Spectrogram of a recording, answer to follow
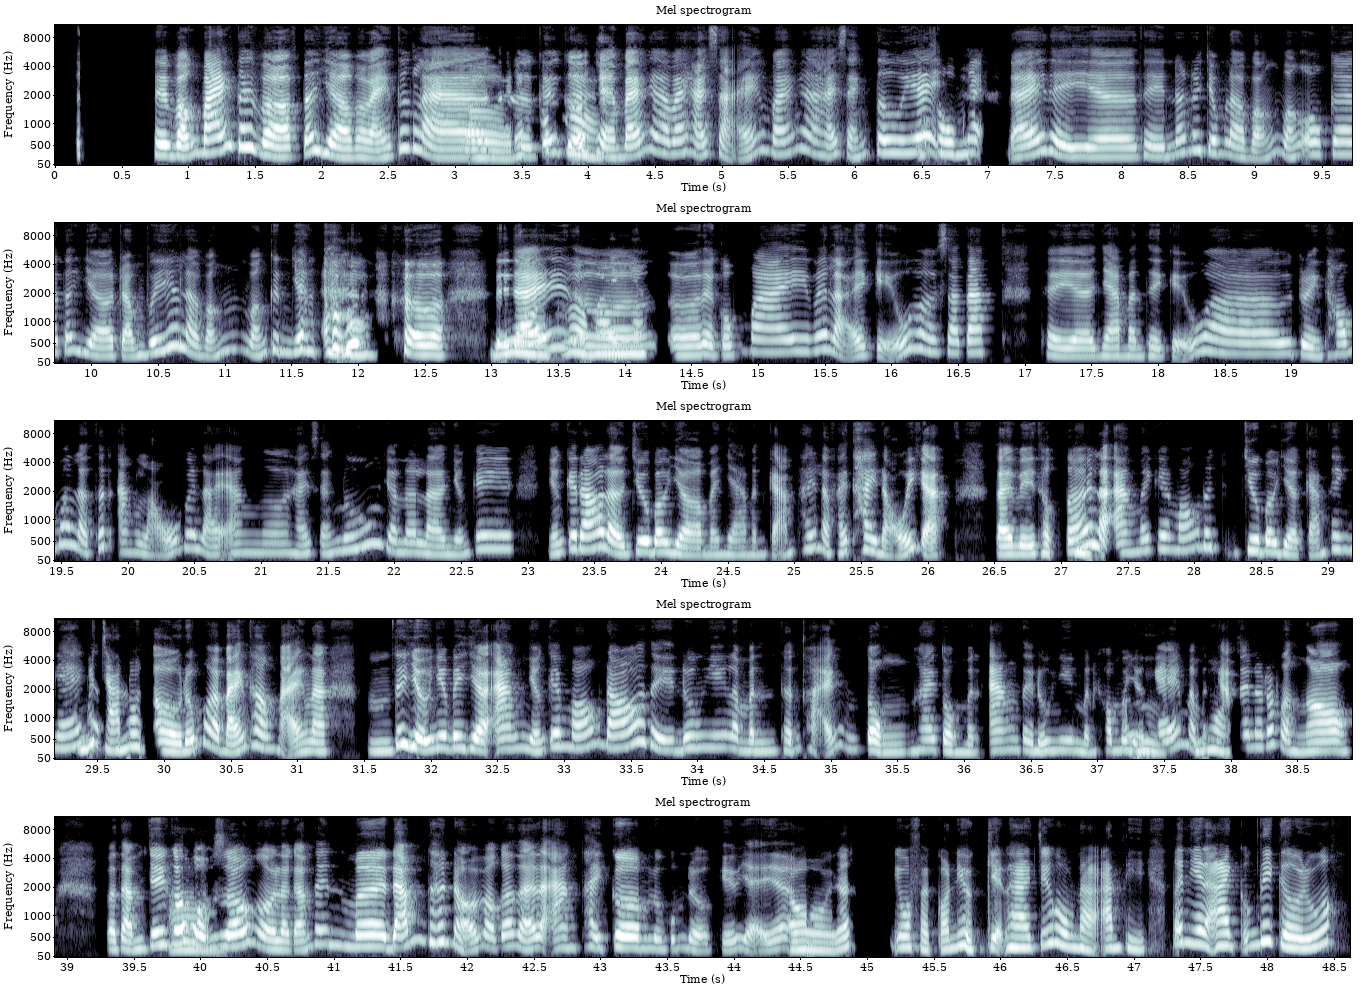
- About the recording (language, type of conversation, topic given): Vietnamese, podcast, Bạn và gia đình có truyền thống ẩm thực nào đặc biệt không?
- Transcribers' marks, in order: other noise; other background noise; laughing while speaking: "tốt. Ừ"; laugh; tapping; laughing while speaking: "tới"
